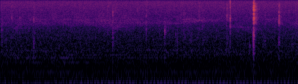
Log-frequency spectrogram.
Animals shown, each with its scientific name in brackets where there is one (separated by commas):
Ovenbird (Seiurus aurocapilla)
